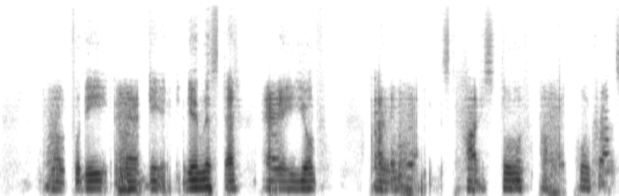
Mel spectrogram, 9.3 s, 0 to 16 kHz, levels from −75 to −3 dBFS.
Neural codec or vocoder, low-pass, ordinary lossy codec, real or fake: codec, 44.1 kHz, 0.9 kbps, DAC; 14.4 kHz; none; fake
